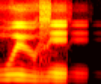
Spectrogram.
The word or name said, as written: footballer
